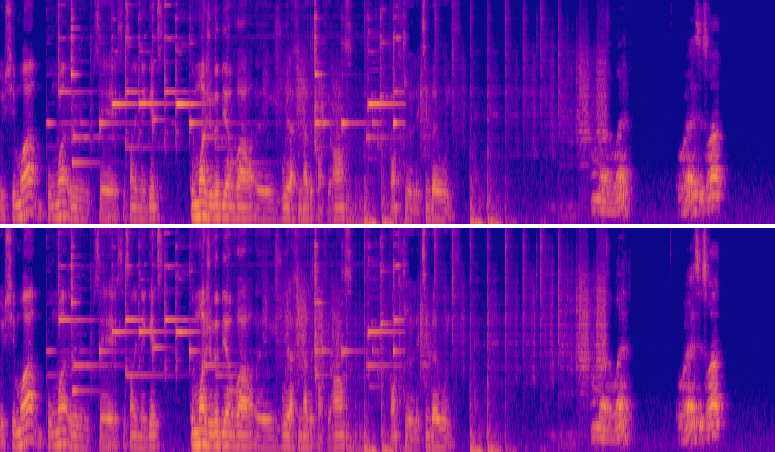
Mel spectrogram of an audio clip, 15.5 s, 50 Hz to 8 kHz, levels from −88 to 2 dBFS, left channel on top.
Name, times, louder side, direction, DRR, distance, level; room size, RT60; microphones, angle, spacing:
voice 1, 0.0-3.3 3.8-7.0 7.8-9.2, right 2 dB, 10° right, 0.5 m, -32 dB
sound 1, 0.9-5.1 5.8-5.9 6.1-8.1, left 4 dB, 10° left, 2.1 m, -33 dB
sound 2, 5.2-12.1, right 2 dB, 30° right, 0.9 m, -43 dB
voice 2, 11.8-12.6 13.6-14.4, right 2 dB, 75° right, 1.8 m, -30 dB
5.6 x 4.4 x 3.9 m
head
